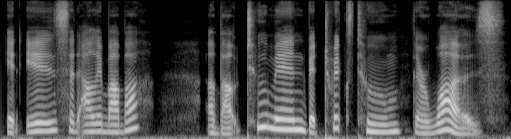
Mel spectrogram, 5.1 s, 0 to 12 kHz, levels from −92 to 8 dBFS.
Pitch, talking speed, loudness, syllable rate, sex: 195 Hz, 140 wpm, -17 LUFS, 4.1 syllables/s, female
